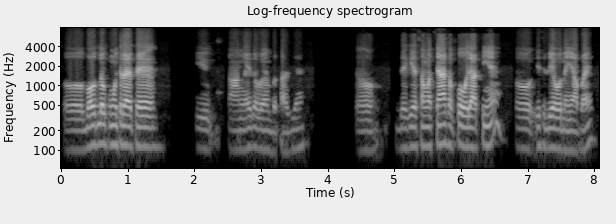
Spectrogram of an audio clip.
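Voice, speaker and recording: A man's voice: lowish voice, level tone, a little slow, a bit bright. A young man giving viewers an informal spoken update, conversational and often checking for agreement with tag questions. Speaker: vlogger giving recruitment updates. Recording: dull lo-fi recording.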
